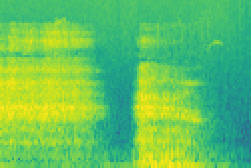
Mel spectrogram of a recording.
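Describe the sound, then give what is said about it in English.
A big, deep breath taken slowly: a faint breathy hiss, a short pause, then a fuller and louder airy breath that fades out, quiet, with no talk. “take a nice big deep breath”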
